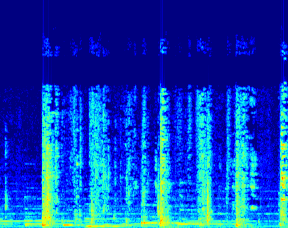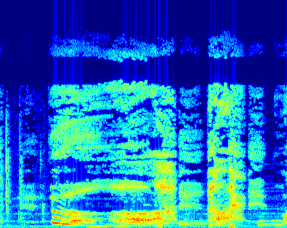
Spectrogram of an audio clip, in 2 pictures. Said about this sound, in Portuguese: E essa minha barriga que não para de roncar!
